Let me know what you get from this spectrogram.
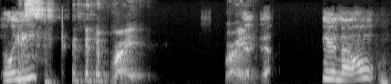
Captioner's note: laughs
